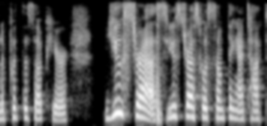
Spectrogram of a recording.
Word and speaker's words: eustress: There's good stress, which is called eustress, taken from the Greek like euphoria.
